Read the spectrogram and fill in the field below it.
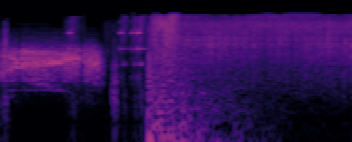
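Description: A grenade bursts with a dull pop.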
